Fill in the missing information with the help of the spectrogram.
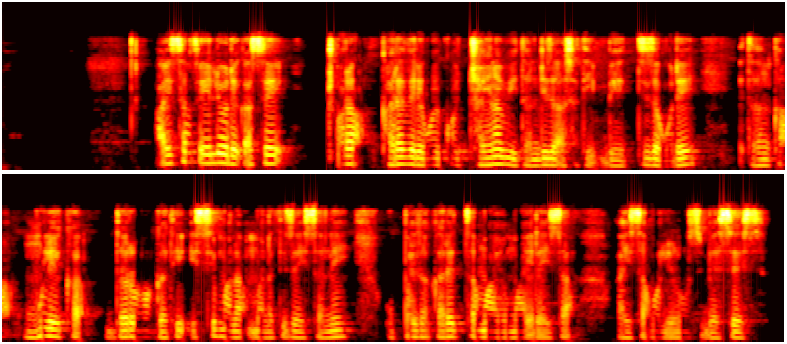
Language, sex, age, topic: Gamo, female, 18-24, government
